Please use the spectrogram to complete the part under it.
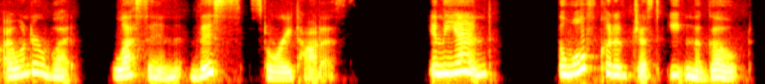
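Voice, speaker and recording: A woman's voice: a little high, creaky, a little mellow. A woman speaking as a primary teacher, reading a children's story expressively and putting questions to young pupils. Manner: instructive, questioning asides to children. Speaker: second-grade teacher.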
